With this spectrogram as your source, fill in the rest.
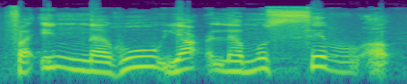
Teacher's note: را پر زبر ہے، را کو پر کر کے پڑھیں گے، مشدد ہے، جماؤ کے ساتھ پڑھیں گے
